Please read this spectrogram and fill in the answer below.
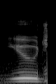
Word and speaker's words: Ujiri: Ujiri. Well, you should know. He's the GM of your team. Masai Ujiri. Masai Ujiri. Rhymes with cheery.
